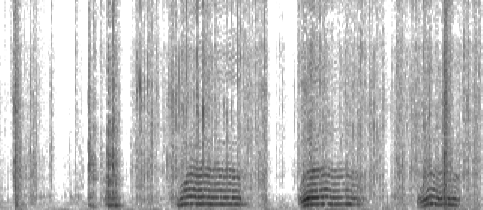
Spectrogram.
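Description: A cardboard package box is cut open with scissors, giving close crinkling, rustling and tapping of packaging while voices talk intermittently over it.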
